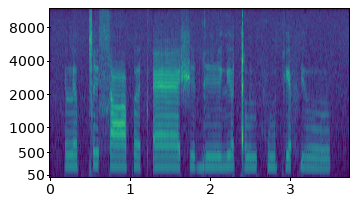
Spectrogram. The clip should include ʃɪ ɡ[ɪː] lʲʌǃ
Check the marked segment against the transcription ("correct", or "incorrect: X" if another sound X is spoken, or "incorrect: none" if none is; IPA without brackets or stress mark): correct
